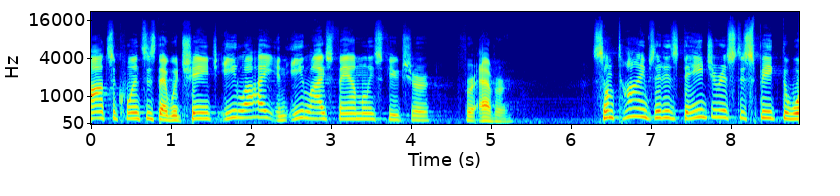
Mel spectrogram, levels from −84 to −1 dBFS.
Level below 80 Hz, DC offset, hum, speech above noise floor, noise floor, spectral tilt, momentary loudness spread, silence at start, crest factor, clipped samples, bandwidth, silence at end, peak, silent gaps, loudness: -64 dBFS; under 0.1%; none; 35 dB; -61 dBFS; -4 dB/octave; 7 LU; 0 s; 22 dB; under 0.1%; 18 kHz; 0 s; -6 dBFS; none; -26 LUFS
